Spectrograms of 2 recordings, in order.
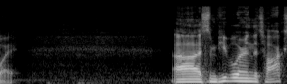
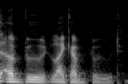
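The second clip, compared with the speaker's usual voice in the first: "a boot" for "about", Canadian style; mock Canadian vowel in "a boot"; imitated Canadian accent. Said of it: "he hams up the Canadian accent".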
